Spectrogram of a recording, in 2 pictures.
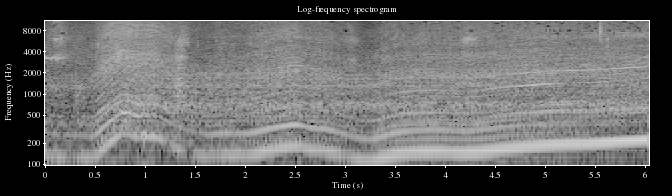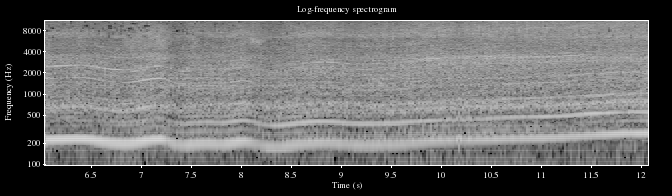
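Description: A car engine in a VR driving game revs steadily through a drift, its pitch swooping up and down before holding a high, sustained whine, loud and continuous with no talking.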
